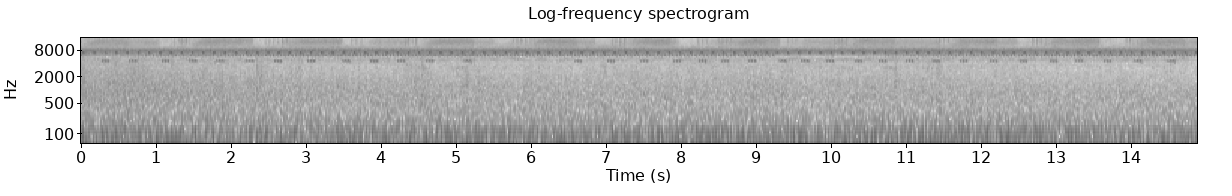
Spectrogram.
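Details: Crickets calling from a corn field in autumn wind: quick, evenly spaced high chirps repeating several times a second above a constant thin insect buzz, with gentle rustling of corn stalks underneath.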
